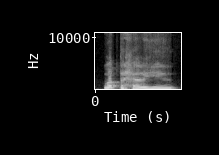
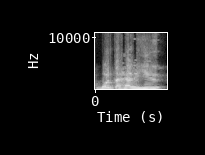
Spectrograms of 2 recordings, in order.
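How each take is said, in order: First: It trails off slowly and thoughtfully. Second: It stops abruptly, as if cut off. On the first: The speaker drifts off in thought. "is much more pensive" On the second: The speaker is interrupted mid-sentence. "someone's been cut off while talking"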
